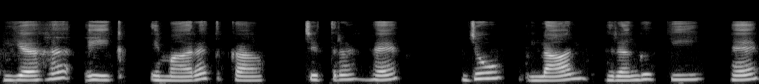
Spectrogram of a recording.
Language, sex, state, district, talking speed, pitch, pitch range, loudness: Hindi, female, Madhya Pradesh, Dhar, 85 wpm, 215 Hz, 200-235 Hz, -18 LUFS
